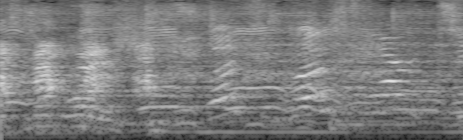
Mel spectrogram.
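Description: Several children's and adults' voices talking over one another, with music underneath.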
